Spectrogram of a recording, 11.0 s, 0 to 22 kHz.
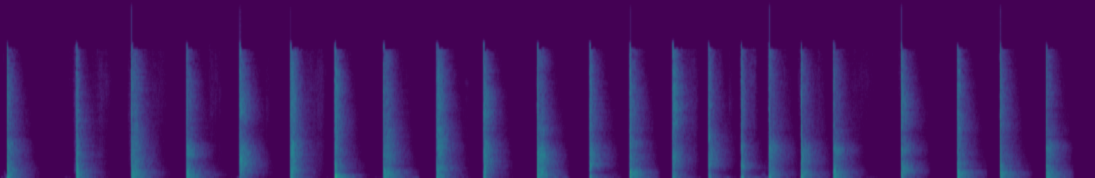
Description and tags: A few hand claps that I captured using zoom h5
*this one was procesed a bit to make them sound a bit bigger
Clap, Drums, field, Hand, recording, room, Zoom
